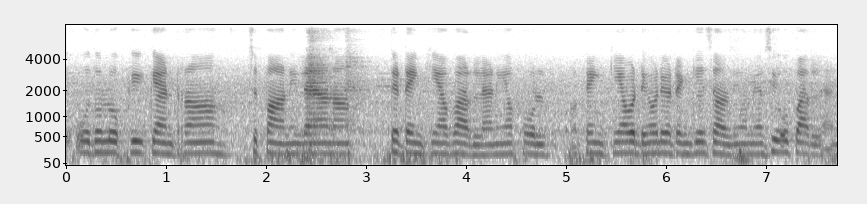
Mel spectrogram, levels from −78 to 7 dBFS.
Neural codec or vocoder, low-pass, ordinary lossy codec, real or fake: none; none; none; real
